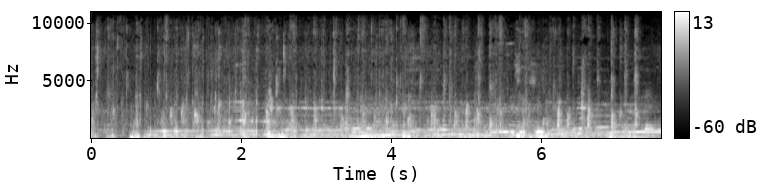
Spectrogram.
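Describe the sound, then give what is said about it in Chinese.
A large audience applauds steadily for several seconds, a dense, continuous patter of many hands clapping at once, with music playing underneath throughout, welcoming the dean of Julei Business School. “那首先呢，让我们所有的领导人调整好我们的坐姿，用热烈的掌声有请聚磊商学院院长”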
